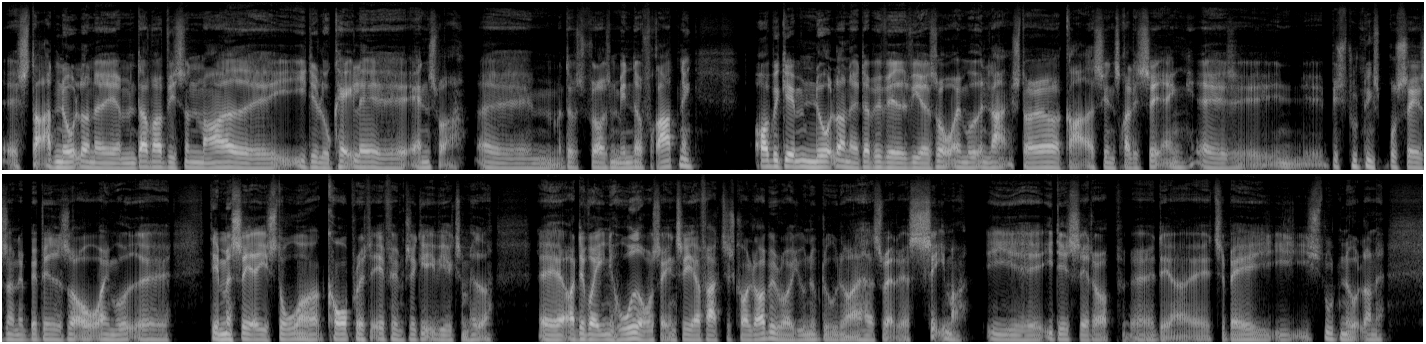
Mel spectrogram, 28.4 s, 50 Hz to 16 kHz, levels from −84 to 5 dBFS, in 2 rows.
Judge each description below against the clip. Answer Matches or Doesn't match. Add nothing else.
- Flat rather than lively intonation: Matches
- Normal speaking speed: Matches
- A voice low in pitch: Matches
